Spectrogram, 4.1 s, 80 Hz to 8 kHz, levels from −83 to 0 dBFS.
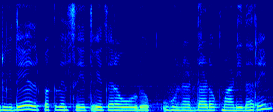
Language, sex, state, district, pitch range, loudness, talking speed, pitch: Kannada, female, Karnataka, Dharwad, 210-230 Hz, -39 LUFS, 115 wpm, 215 Hz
